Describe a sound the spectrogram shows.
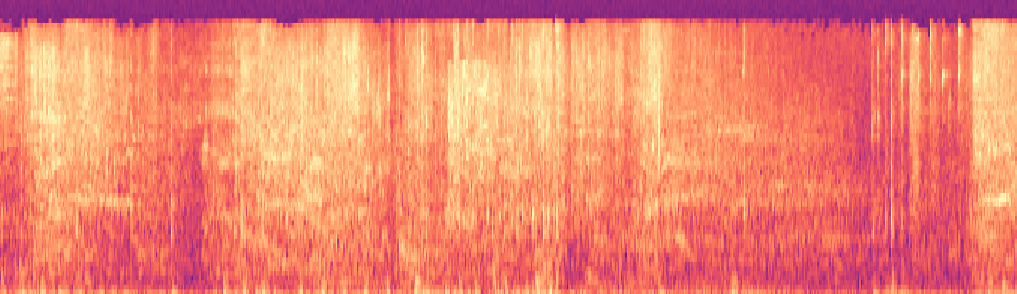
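A large beast snarls and growls as it attacks.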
